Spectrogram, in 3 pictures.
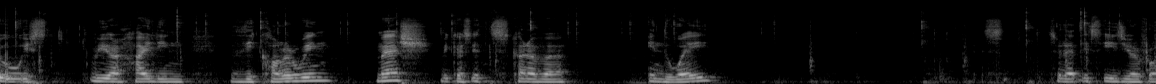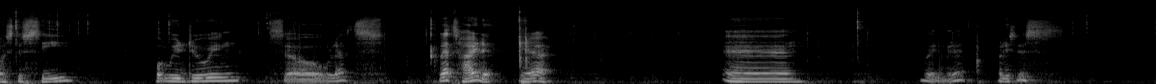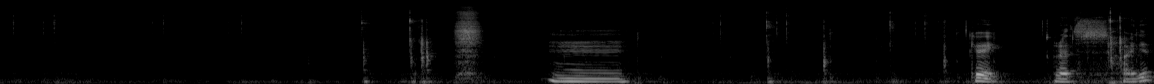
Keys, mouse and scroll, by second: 0.4-0.8 scroll up 1, 0.8-1.9 middle drag, 1.9 alt+click, 2.7 alt+shift+click, 3.3 alt+shift+click, 3.8 alt+shift+click, 4.3 alt+shift+click, 5.6 shift+click, 6.2 shift+click, 6.6 shift+click, 7.5 shift+click, 8.2-8.5 scroll down 2, 8.5-9.6 middle drag, 9.6 scroll up 2, 9.9-11.0 middle drag, 11.0 alt+shift+click, 12.0 shift+click, 12.3 shift+click, 13.1 shift+click, 14.1 shift+click, 14.6-15.0 scroll down 6, 15.1 middle click, 15.5 scroll up 1, 15.8 middle click, 16.7 h, 17.1 scroll up 1, 17.2-19.7 middle drag, 19.7 scroll up 1, 20.2-22.2 shift+middle drag, 22.2 click, 23.1 click, 23.5 click, 24.6 click, 27.2 alt+h, 27.6-30.2 middle drag, 30.2 click, 31.4 middle click, 32.2 shift+click, 32.6 middle click, 33.2-33.9 scroll down 4, 33.9 middle click, 34.2 h, 34.4-34.6 middle drag.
